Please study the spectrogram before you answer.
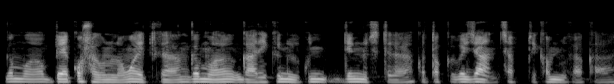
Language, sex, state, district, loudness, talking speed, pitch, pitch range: Wancho, male, Arunachal Pradesh, Longding, -23 LUFS, 215 wpm, 120 Hz, 110-125 Hz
